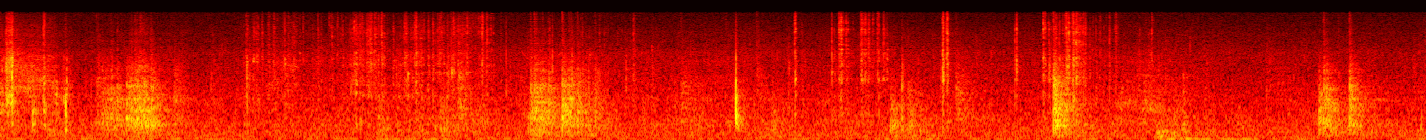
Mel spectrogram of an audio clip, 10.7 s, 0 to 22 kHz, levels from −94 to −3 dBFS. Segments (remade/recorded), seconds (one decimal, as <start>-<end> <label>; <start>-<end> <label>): 0.0-0.7 recorded; 0.7-1.4 remade; 1.4-7.7 recorded; 7.7-8.7 remade; 8.7-9.6 recorded; 9.6-10.7 remade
